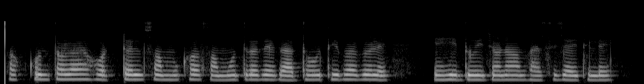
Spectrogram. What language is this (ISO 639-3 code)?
ori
